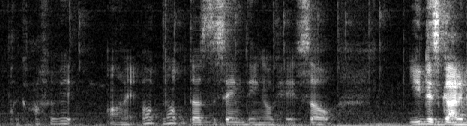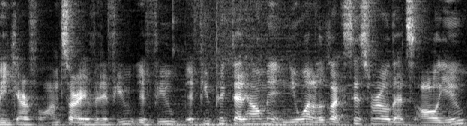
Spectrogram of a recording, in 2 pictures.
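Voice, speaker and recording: A man with a medium pitch talks at a very fast pace, with ordinary pitch variation and big swings in loudness. Music plays in the background. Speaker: video game modding tutor. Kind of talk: tutorial. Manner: hesitant, filler-heavy.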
